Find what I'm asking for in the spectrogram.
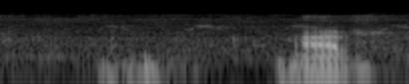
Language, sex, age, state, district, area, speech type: Santali, male, 45-60, West Bengal, Uttar Dinajpur, rural, spontaneous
